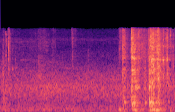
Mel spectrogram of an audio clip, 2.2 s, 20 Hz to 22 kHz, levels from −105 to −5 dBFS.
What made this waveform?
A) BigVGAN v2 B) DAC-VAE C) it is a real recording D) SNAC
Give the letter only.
C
